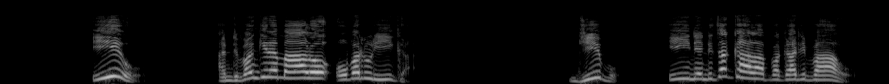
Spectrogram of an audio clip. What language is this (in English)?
Nyanja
